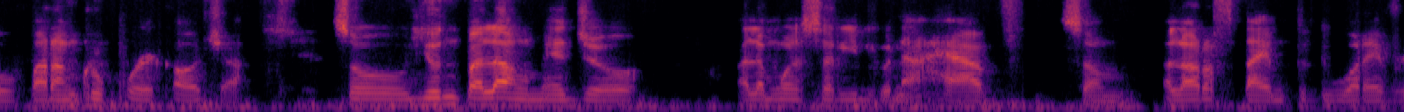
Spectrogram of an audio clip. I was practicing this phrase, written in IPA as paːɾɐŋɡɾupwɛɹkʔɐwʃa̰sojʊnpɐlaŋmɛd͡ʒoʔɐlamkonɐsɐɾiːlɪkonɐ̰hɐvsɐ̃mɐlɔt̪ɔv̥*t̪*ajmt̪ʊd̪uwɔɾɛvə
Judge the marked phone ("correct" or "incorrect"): correct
